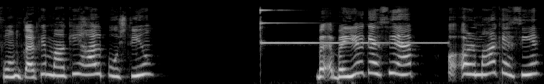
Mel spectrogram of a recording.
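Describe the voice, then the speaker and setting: A woman's voice: very high-pitched, unhurried, a bit bright, a little hiss or hum. A woman voicing an emotional young wife and devoted daughter in a cartoon story, often stammering over her words. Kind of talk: cartoon voice acting.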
